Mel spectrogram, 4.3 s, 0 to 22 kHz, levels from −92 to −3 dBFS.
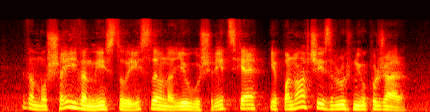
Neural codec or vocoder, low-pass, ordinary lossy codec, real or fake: codec, 16 kHz in and 24 kHz out, 0.6 kbps, FocalCodec, streaming, 2048 codes; 10.8 kHz; none; fake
